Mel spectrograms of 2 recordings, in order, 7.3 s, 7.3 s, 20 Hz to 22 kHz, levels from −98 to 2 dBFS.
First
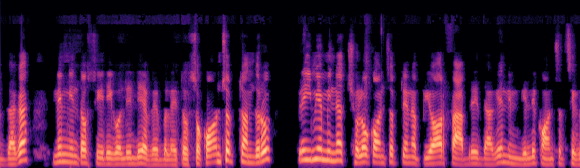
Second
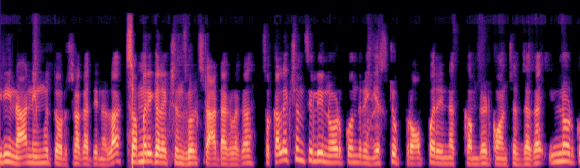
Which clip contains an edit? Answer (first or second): second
